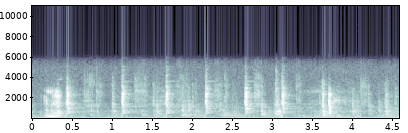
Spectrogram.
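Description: A wrench clicks as it turns a bolt.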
